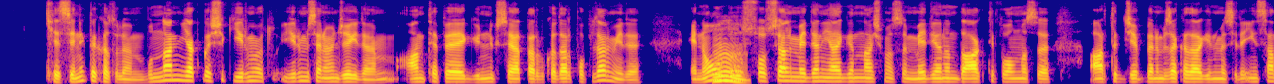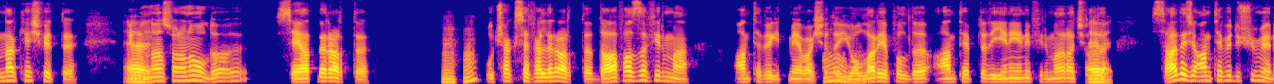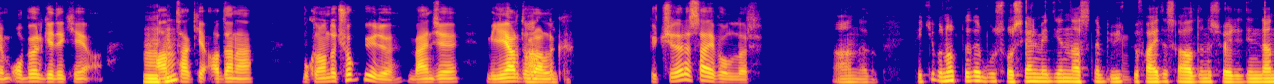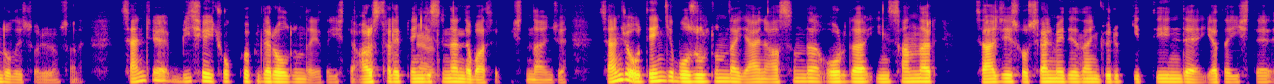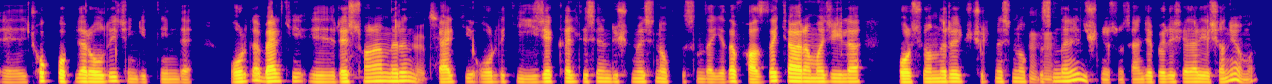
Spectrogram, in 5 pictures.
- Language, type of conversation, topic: Turkish, podcast, Sokak yemekleri bir ülkeye ne katar, bu konuda ne düşünüyorsun?
- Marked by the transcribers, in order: other background noise; tapping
